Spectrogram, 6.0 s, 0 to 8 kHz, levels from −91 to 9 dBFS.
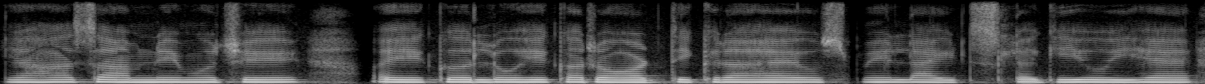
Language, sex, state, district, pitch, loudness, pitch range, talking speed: Hindi, female, Himachal Pradesh, Shimla, 205 Hz, -12 LUFS, 205-210 Hz, 150 wpm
